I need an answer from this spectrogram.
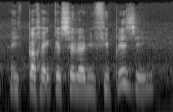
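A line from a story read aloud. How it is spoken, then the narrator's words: Murmured. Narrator (French): murmura Coconas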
